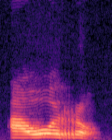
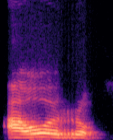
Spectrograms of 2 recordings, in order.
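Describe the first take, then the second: First: "ahorro" with a silent H and a trilled RR; "ahorro": skip the H, roll the RR; first model of "ahorro". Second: "ahorro" repeated louder with a strong trill; louder second model of "ahorro"; louder rolled RR. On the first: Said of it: "o R R, que vai ser mais forte". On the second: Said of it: "Mais uma vez". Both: Shown as a demonstration.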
